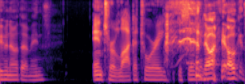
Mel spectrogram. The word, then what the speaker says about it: interlocutory: Interlocutory decision. No, okay. So if you just say it again, it's interlocutory. The emphasis on the first part, interlocutory.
